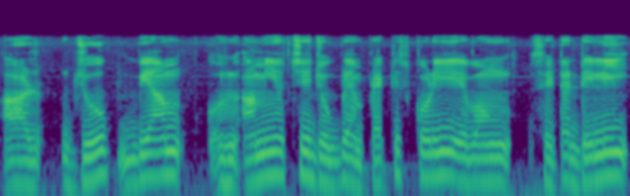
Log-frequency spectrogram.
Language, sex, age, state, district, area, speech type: Bengali, male, 30-45, West Bengal, Darjeeling, urban, spontaneous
